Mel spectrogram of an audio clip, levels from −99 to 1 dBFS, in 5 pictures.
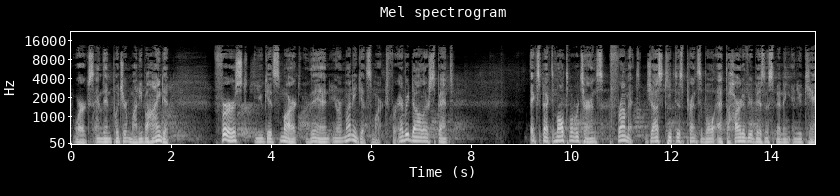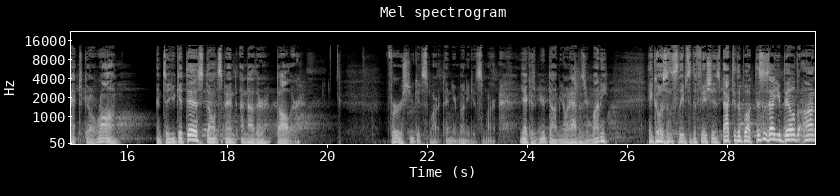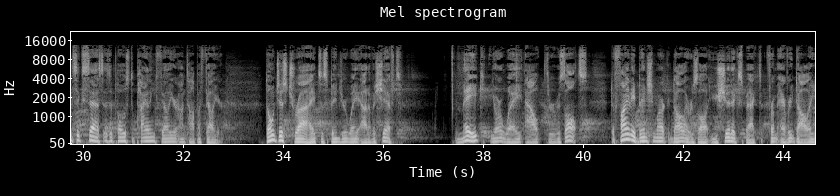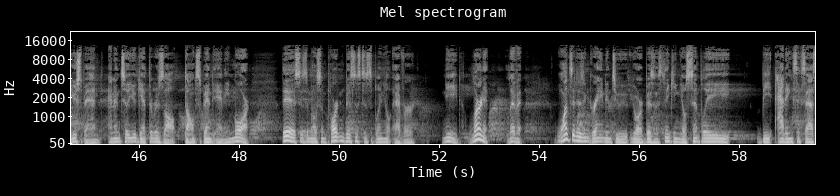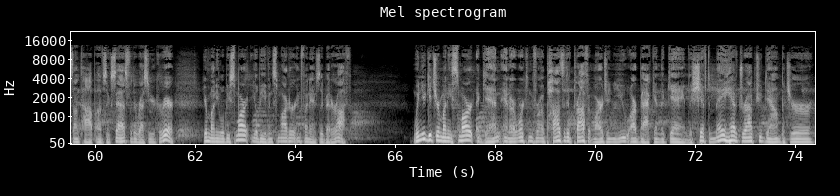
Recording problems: echo of what is said; faint; throughout; 280 ms later, 20 dB below the speech

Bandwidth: 13.5 kHz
